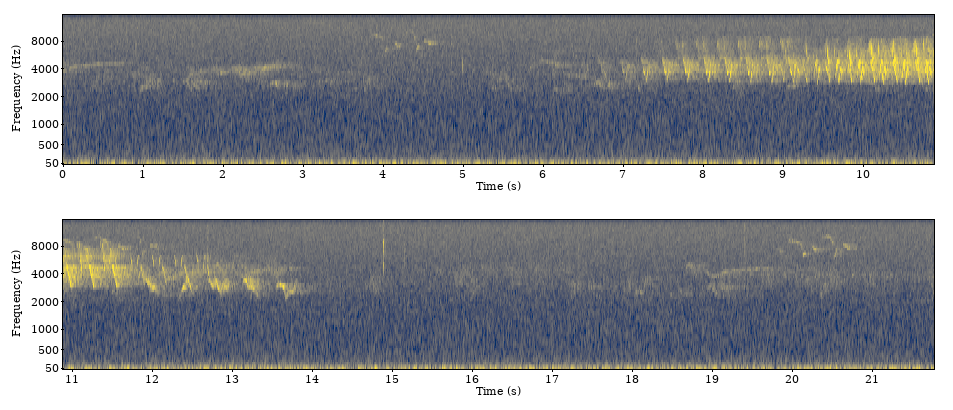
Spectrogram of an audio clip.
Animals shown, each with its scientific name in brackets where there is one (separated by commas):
Eastern Wood-Pewee (Contopus virens), Red-eyed Vireo (Vireo olivaceus), Ovenbird (Seiurus aurocapilla), Blackburnian Warbler (Setophaga fusca), Black-throated Blue Warbler (Setophaga caerulescens), Scarlet Tanager (Piranga olivacea)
